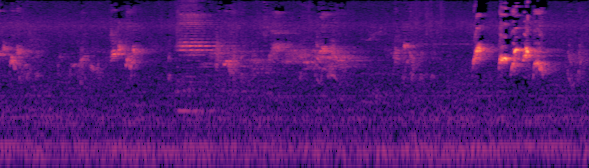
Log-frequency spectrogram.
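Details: Red-whiskered bulbul song: scattered short warbled and chirped phrases, mid-to-high pitched, ending in a louder burst of quick bright notes near the end, over a steady low hum.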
